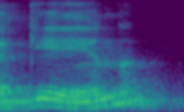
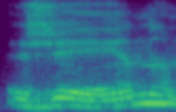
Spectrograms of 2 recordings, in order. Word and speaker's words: Geena: Guiena, essa é a palavra grega, essa é a pronúncia Guiena, tá? Alguns pronunciam Geena, mas a pronúncia correta, quando você translitera do grego para o português, a pronúncia correta é Guiena, ok?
